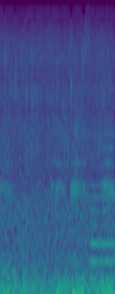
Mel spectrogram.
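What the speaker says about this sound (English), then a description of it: "Warm ocean evaporates, rain pours endlessly." Heavy rain from a tropical storm pours down steadily, a dense, even hiss of drops striking surfaces with no break, faint in level.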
